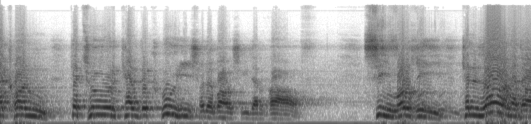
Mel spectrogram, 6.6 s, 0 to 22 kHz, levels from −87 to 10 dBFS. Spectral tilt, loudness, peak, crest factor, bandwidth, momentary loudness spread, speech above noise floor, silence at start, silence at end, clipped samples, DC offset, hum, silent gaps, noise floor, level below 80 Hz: -4.5 dB/octave; -12 LUFS; -4 dBFS; 8 dB; 19 kHz; 8 LU; 26 dB; 0 s; 0 s; under 0.1%; 2%; none; none; -37 dBFS; -38 dBFS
